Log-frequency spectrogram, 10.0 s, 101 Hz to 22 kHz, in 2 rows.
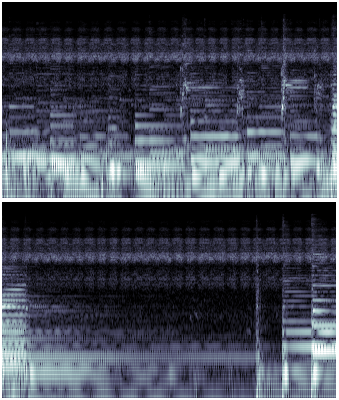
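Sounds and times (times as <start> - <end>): cicadas buzzing: 0.0 - 10.0
fingerpicked acoustic guitar: 0.0 - 10.0.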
